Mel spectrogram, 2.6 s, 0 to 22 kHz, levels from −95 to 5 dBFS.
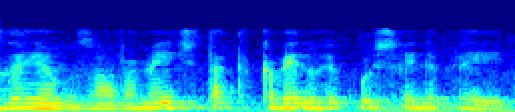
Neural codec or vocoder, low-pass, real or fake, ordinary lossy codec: none; 7.2 kHz; real; none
